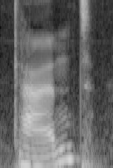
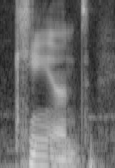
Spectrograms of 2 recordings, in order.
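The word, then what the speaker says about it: can't: atención a la pronunciación no digo simplemente cant sino que kant el sonido de la cambia a ser muy similar a lo que el sonido de la e en español no ayer a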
